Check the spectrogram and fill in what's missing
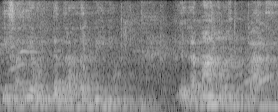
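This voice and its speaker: A male preacher telling a story in a sermon, animated and calling on the congregation to repeat after him. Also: medium pitch, normal speed, over music. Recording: echoey hall, voice from far off.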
